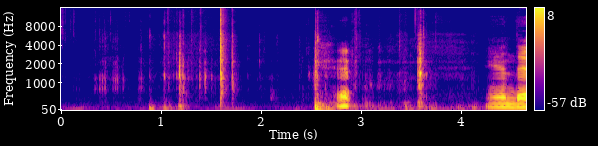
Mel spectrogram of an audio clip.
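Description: Batteries clack against plastic as they are handled.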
